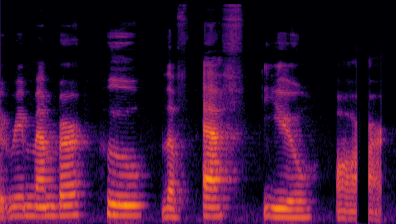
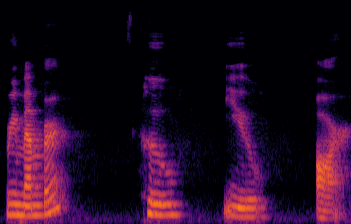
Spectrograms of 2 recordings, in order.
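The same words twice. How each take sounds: First: Slow, sassy and spicy, leaning on the F; extra sassy. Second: Said in the usual way. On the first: Shown as a demonstration. To listeners, the spicy version of the mantra, slow and sassy. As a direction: savour it slowly with sass. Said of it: "feeling extra sassy, saucy, spicy". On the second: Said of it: "And if you're feeling extra sassy".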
